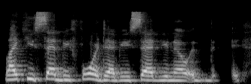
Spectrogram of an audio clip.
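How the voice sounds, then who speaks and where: A woman's voice: medium pitch, moderate pace, warm tone. A woman from Israel whose native language is Hebrew, explaining ideas as an interview guest in an emphatic way, repeating phrases to drive them home. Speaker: guest, success and mindset coach.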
